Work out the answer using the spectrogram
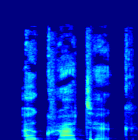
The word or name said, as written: akratic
